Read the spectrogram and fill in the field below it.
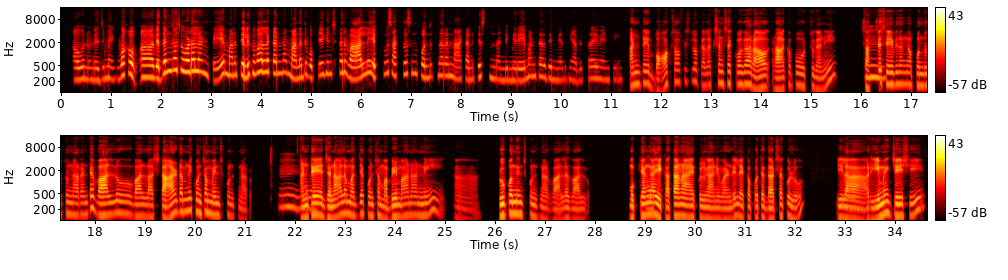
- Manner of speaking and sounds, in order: in English: "సక్సెస్‌ని"; other background noise; in English: "బాక్స్ ఆఫీస్‌లో"; in English: "సక్సెస్"; in English: "స్టార్డమ్‌ని"; lip smack; static; in English: "రీమేక్"
- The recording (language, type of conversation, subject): Telugu, podcast, సినిమా రీమేక్‌లు నిజంగా అవసరమా, లేక అవి సినిమాల విలువను తగ్గిస్తాయా?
